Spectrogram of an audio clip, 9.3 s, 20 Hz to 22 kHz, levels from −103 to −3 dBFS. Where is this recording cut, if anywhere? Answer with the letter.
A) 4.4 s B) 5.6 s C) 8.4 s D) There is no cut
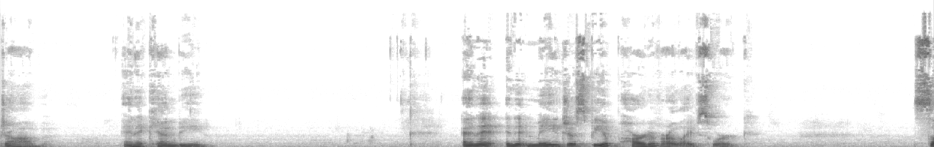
D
